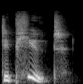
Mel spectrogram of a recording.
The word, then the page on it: depute: British English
